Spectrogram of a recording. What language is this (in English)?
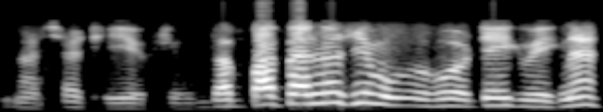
Kashmiri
